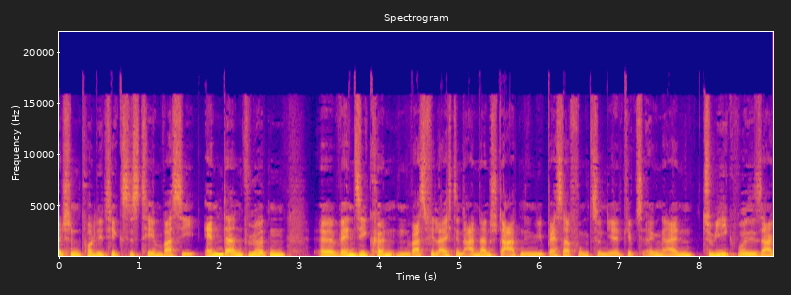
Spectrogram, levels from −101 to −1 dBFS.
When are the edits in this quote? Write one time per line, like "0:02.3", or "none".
none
